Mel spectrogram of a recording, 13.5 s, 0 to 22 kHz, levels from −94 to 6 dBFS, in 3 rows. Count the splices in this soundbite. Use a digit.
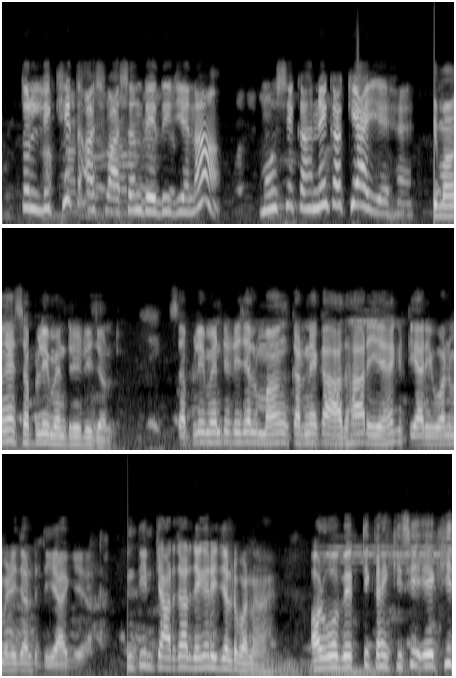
2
